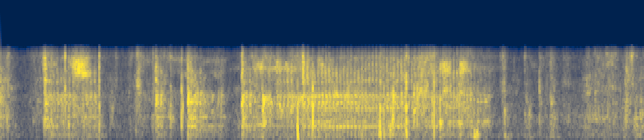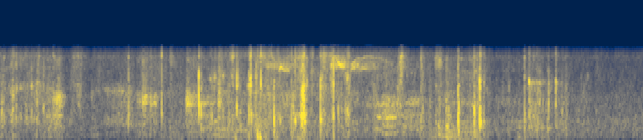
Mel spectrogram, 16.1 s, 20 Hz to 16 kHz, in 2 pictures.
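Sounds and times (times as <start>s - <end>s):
quiet breathing: 8.9s - 10.8s.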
